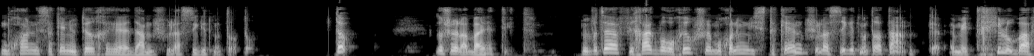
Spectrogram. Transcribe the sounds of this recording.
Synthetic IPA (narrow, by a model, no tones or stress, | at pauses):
muχanle̞sake̞njo̞te̞ʁaχekajad̪ambiʃvḭlʔḛːsiɡetmat̪ʁa̰to̞̰ | t̪o̞v | zo̞ʃeːla̰beːjati̥t | mevat͡seaːfiχakvaʁoχiχuʃeemuχanimliist̪ake̞nbiʃvileːsiɡetmatʁata̰nkḛnemet̪χiluba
